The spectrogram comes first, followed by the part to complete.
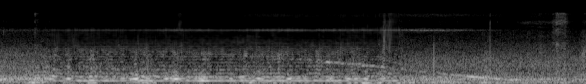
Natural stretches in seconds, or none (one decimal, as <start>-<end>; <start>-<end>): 0.0-0.5; 4.0-5.9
